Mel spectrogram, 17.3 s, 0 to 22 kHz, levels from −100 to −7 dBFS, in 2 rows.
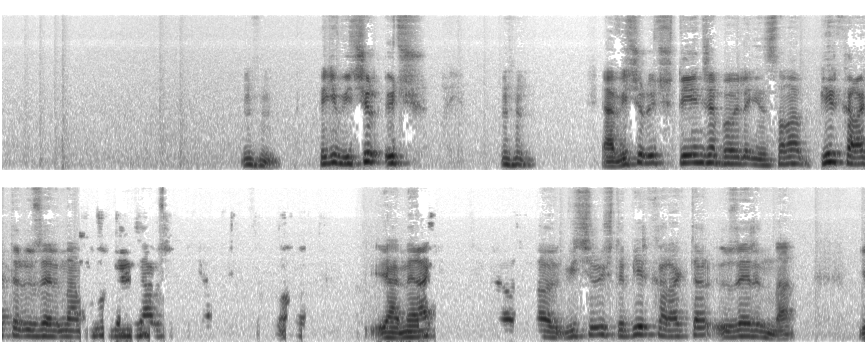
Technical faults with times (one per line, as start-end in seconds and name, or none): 9.43-11.78 speech suppressed in double talk
12.06-12.22 background gated by the echo canceller
12.83-14.04 speech suppressed in double talk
